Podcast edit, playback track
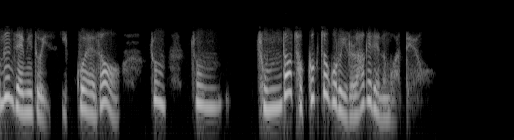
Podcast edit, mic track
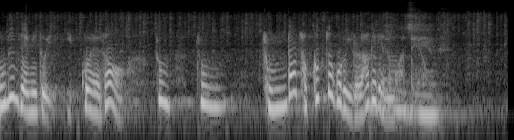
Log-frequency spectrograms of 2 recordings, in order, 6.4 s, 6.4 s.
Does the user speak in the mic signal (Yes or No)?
Yes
